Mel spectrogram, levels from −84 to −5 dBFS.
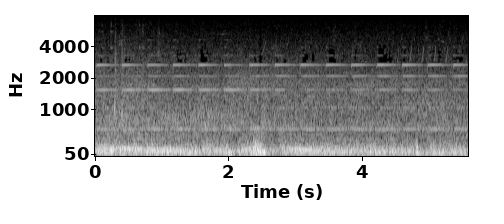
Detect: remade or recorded recorded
